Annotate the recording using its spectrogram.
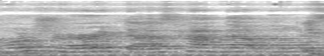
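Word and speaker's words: Boozhoo: Not bonjour, not bonjour. It does have that little sound of bonjour, but it's bonjour. Bonjour. It's spelled B-O-O-Z-H-O-O.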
